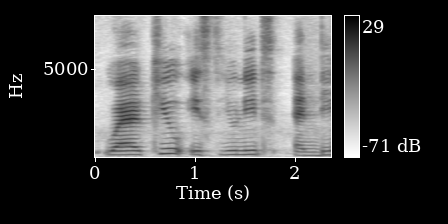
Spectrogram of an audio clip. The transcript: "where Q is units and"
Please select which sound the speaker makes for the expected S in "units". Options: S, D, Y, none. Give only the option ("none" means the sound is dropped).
none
